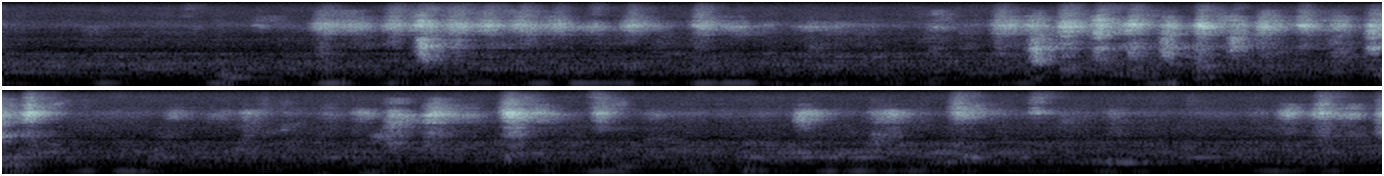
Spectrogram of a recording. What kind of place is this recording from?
restroom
